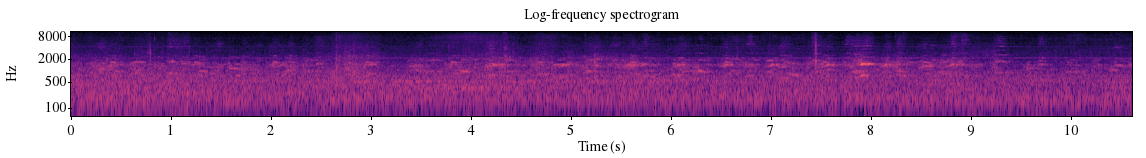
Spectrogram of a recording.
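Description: A large flock of geese honking, a continuous chorus of many overlapping calls, with one louder call near the end.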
